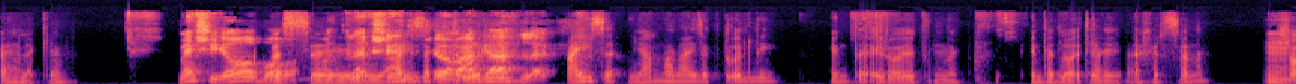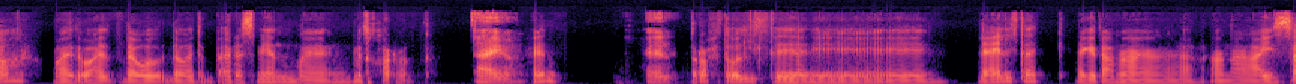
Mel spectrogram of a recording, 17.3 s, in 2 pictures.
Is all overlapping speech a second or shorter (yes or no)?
no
